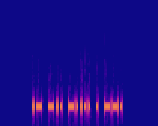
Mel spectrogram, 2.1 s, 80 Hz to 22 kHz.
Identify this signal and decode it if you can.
Morse code, heard as a keyed tone, about 68 wpm, spaced as for 56 wpm, 700 Hz. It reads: AD6EG
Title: Speed Racing - USA 2x2 Call Signs 45wpm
